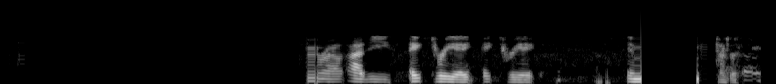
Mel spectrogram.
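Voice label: Raleigh Police Southeast District Dispatch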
